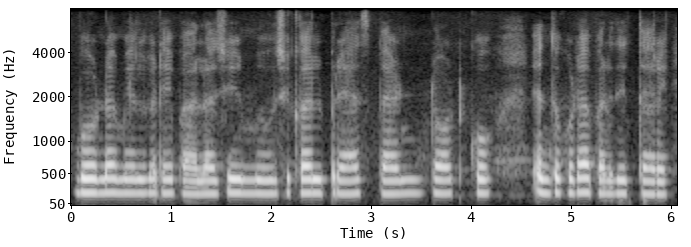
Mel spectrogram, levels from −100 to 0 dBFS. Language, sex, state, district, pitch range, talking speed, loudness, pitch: Kannada, female, Karnataka, Bidar, 200-210 Hz, 110 wpm, -18 LUFS, 205 Hz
